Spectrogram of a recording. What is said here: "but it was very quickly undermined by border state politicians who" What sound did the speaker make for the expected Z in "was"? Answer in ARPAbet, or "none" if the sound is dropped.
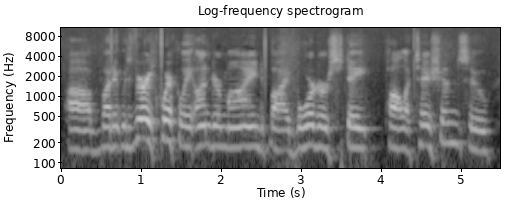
Z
